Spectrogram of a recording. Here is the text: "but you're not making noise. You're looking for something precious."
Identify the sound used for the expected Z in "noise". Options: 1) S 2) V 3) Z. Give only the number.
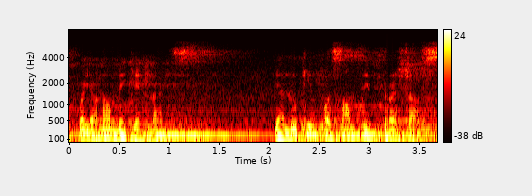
1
